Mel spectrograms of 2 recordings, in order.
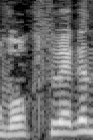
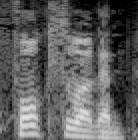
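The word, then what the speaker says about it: Volkswagen: तो वोक्सजिस्ट मतलब फोक, आपने वोक्सवैगन सुना है, उसको वोक्सवैगन का जो सही प्रोनाउंसिएशन है वो है फोक्सवैगन।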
